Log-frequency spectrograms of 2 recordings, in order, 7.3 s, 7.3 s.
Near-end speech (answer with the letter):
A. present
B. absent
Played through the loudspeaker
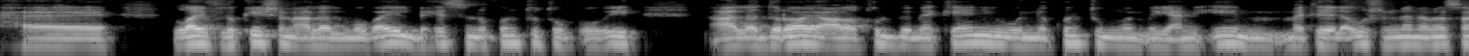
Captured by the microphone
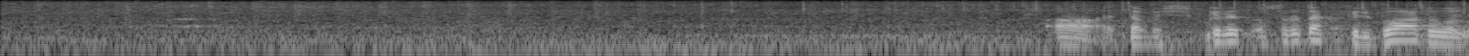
A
